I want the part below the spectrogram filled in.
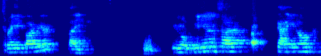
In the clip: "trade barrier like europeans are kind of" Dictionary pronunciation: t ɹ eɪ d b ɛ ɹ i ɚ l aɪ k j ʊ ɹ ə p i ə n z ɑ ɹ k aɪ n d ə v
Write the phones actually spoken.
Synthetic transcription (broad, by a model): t ɹ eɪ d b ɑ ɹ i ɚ l aɪ k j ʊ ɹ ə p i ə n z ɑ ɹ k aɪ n ə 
